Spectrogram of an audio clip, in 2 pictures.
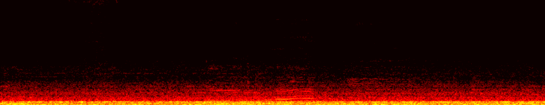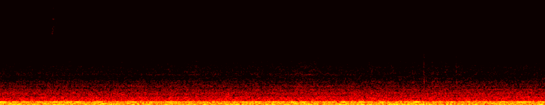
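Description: Tyres roll on the road with a steady low rumble.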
